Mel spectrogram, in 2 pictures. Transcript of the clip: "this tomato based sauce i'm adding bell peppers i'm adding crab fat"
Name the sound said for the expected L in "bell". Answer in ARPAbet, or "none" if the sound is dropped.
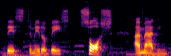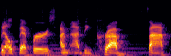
L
